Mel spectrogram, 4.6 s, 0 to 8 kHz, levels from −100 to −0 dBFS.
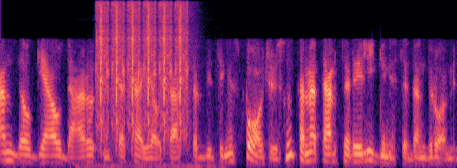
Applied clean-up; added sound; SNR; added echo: none; Camera; 2 dB; none.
